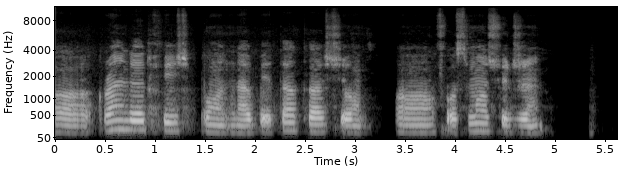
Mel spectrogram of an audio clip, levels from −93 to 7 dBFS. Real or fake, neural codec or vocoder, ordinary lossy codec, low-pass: real; none; none; none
